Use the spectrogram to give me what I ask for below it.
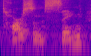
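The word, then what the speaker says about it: Tarsem Singh: And the movie was directed by, I believe it's pronounced Tarsum Singh.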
